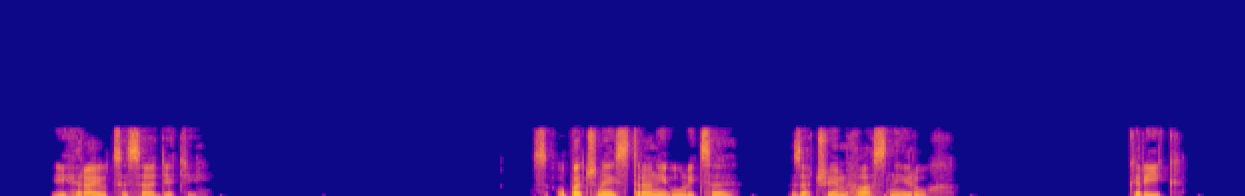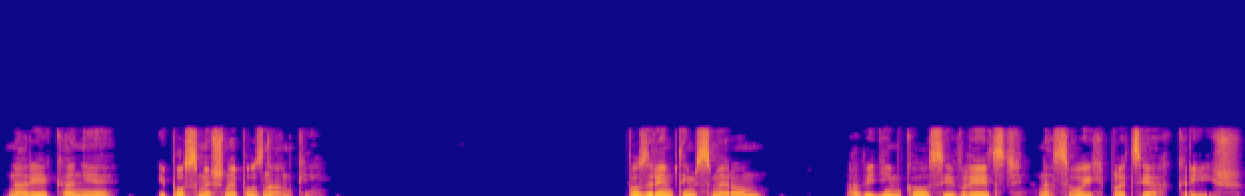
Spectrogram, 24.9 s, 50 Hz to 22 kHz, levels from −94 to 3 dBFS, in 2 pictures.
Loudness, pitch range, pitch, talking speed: -24 LUFS, 85-100 Hz, 90 Hz, 65 wpm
